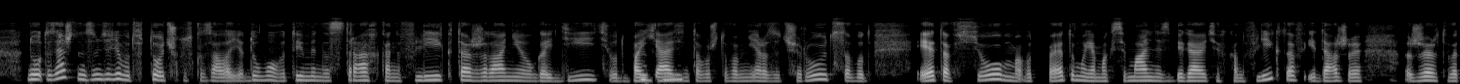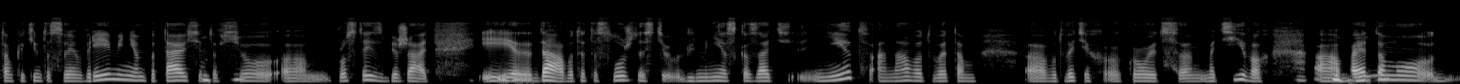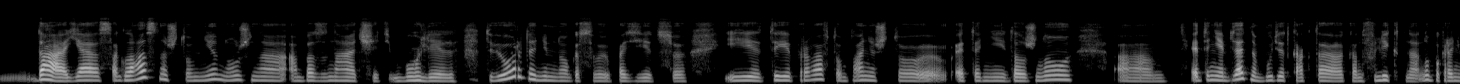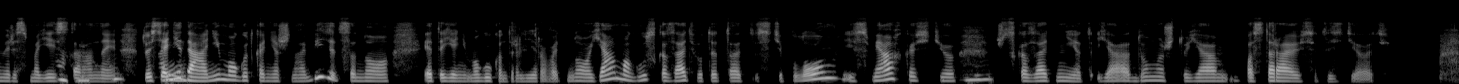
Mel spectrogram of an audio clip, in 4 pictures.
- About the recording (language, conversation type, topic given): Russian, advice, Как мне научиться устанавливать личные границы и перестать брать на себя лишнее?
- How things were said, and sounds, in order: other background noise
